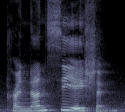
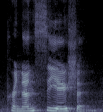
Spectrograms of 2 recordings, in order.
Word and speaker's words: pronunciation: but for pronunciation and any word almost that ends in t-i-o-n we actually pronounce it as shin shin so you can see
